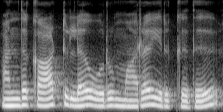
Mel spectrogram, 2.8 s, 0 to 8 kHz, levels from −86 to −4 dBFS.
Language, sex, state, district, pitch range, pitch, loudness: Tamil, female, Tamil Nadu, Kanyakumari, 165-195 Hz, 180 Hz, -14 LUFS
